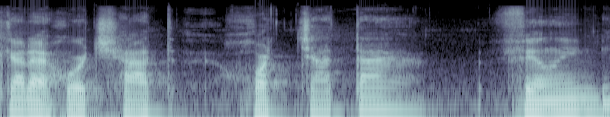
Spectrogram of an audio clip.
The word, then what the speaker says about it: horchata: It's horchata, but pronouncing the H. – It's horchata. It's not horchata. Horchata? No H. I, I want, mean, there is an H, but you don't.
